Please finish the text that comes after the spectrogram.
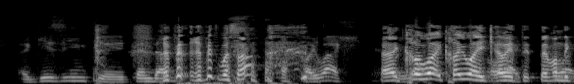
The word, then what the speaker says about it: Kruijswijk: Si Kruijswijk, Gesink et Tendam... Répète-moi ça. Kruijswijk.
